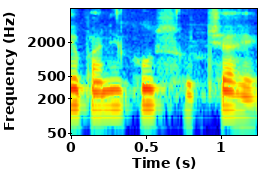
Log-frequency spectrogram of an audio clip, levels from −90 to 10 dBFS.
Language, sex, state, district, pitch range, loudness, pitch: Marathi, male, Maharashtra, Solapur, 125-150 Hz, -17 LUFS, 140 Hz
